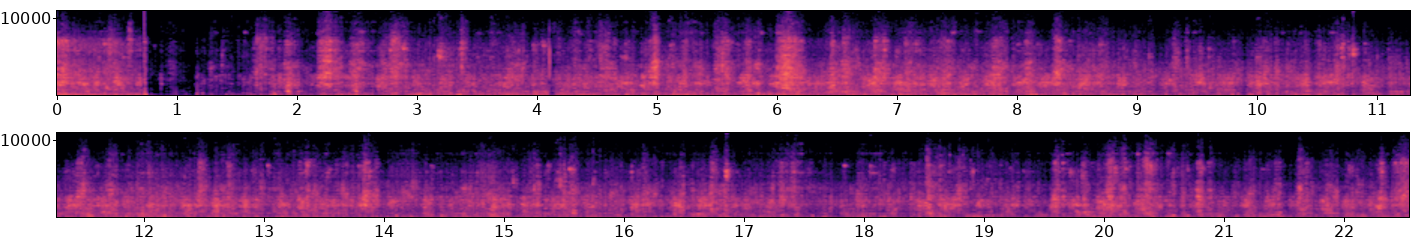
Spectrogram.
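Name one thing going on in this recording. An engine hums inside the cabin of a moving vehicle.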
